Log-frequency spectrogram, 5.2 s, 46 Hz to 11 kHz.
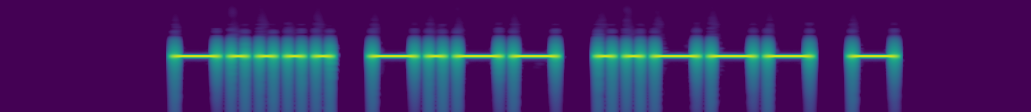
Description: Morse code, heard as a keyed tone, about 17 wpm, 700 Hz. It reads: 6Y2T
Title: Call Signs Repeated 3x - 17wpm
